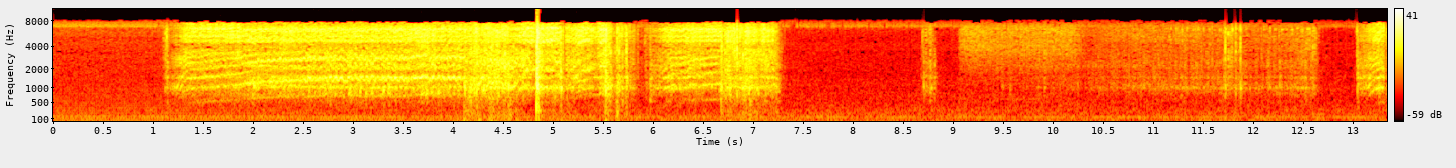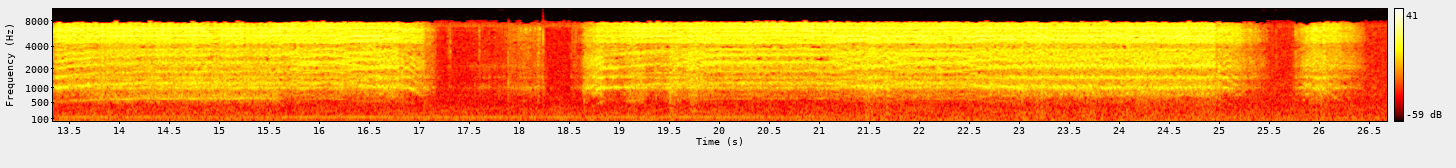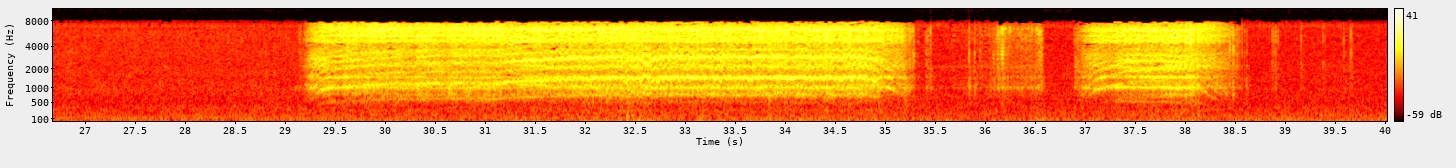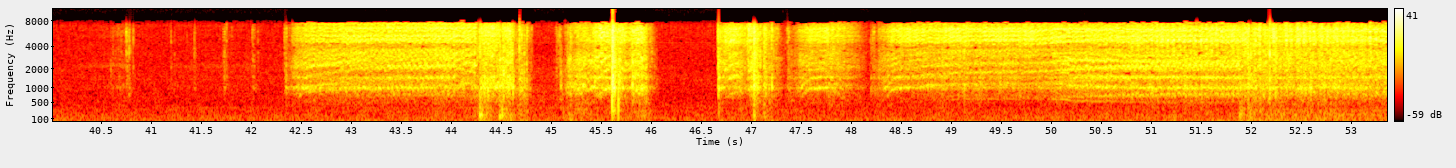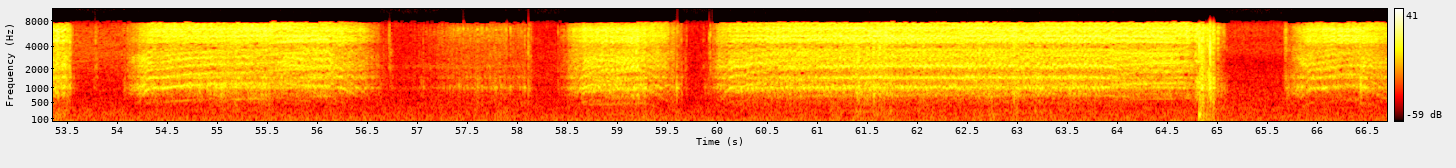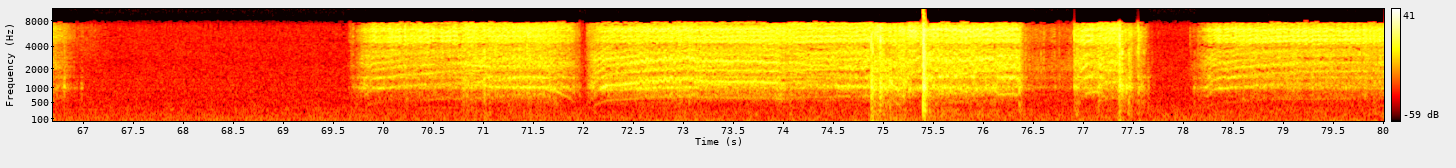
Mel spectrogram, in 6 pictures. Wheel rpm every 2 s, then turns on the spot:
20, 150, 150, 110, 10, 10, 90, 160, 50, 110, 160, 160, 70, 10, 60, 160, 160, 70, 80, 10, 0, 100, 100, 70, 140, 160, 110, 130, 10, 60, 140, 160, 70, 20, 20, 130, 140, 160, 80, 140.
10-12 16-18 34-36 38-40 56-60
